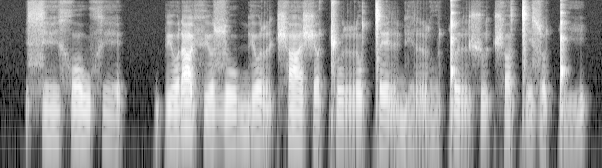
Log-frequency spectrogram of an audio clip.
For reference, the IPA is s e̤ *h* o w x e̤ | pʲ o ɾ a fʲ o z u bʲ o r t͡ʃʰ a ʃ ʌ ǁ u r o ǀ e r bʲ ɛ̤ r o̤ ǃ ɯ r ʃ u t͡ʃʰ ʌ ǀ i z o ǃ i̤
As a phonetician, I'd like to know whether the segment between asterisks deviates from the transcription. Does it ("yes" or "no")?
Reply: yes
